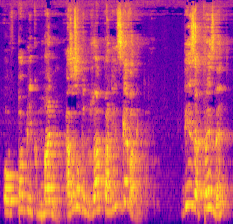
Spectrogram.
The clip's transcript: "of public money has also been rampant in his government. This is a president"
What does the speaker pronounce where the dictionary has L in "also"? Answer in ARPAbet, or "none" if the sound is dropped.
none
